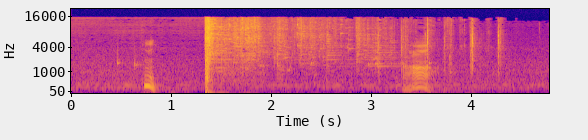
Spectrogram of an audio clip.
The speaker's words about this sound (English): What does this say? In case of emergency, break glass.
